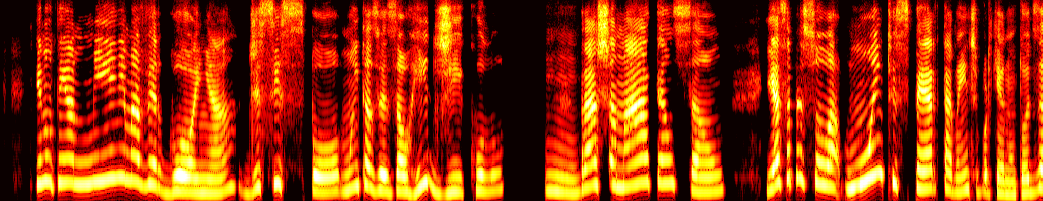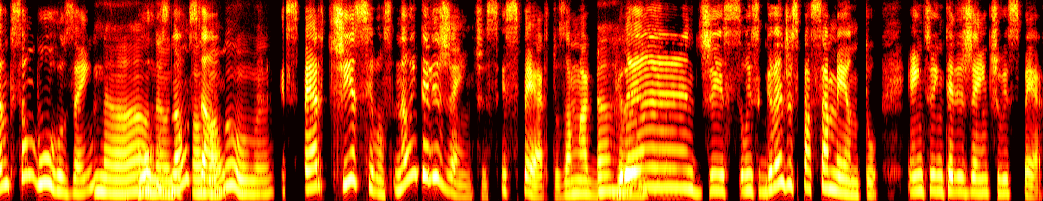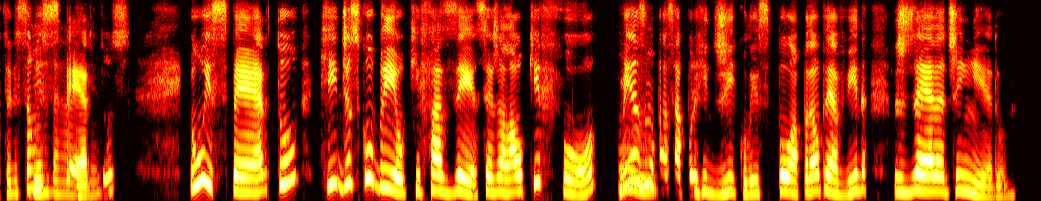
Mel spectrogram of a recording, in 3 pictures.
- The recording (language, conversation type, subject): Portuguese, podcast, Como você explicaria o fenômeno dos influenciadores digitais?
- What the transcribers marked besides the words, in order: other background noise; tapping; stressed: "grande"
